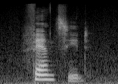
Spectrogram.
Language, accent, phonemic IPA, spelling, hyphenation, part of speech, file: English, General American, /ˈfænsɪd/, fancied, fan‧cied, adjective / verb, En-us-fancied.ogg
- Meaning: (adjective) Existing only in the fancy (“imagination”) or by social convention; imaginary, imagined; supposed; perceived rather than real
